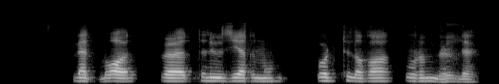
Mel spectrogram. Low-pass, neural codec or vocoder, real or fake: 7.2 kHz; codec, 16 kHz, 0.8 kbps, ZipCodec; fake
